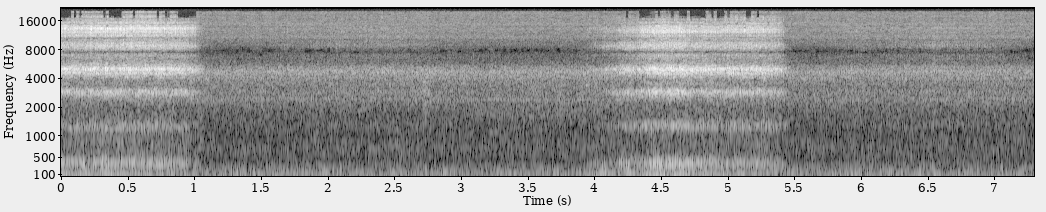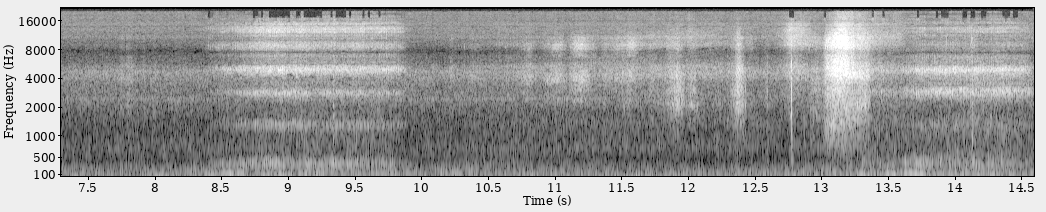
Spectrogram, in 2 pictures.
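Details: Rottweiler napping next to its owner on a sofa, snoring steadily: broad, breathy rasping snores in regular bursts about every four seconds, low and rumbling with airy upper hiss, one brief sharper snort near the end.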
